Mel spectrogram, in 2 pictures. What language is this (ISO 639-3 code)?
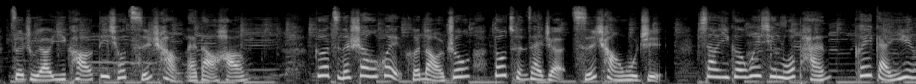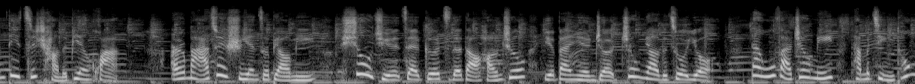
zho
